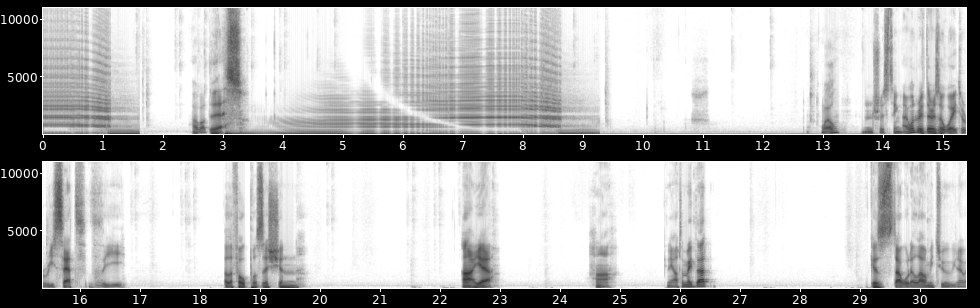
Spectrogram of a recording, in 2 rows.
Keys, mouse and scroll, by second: 0.8 click, 1.5 space, 2.0 click, 2.4 click, 2.9 space, 3.2 click, 3.8 click, 4.4 click, 5.5 click, 6.1 click, 6.8 shift+right click, 8.4 click, 9.2 space, 9.3 ctrl+scroll down 2, 9.7 ctrl+scroll up 2, 11.3 click, 12.6 r, 13.5-15.1 drag, 15.3 ctrl+c, 16.7 click, 17.5 click, 20.0 click, 21.3 click, 21.8 click, 22.2 click, 22.6 click, 26.0 click, 28.3 scroll up 2, 29.9 click.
